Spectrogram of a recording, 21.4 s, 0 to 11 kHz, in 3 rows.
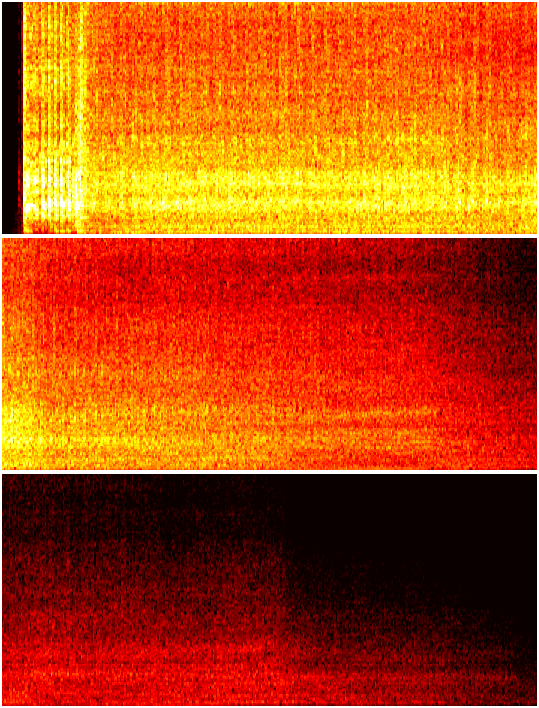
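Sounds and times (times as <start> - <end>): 
diesel truck engine starting: 0.2 - 12.8.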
